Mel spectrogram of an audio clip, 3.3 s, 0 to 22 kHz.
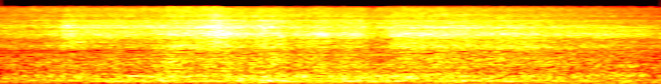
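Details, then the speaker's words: Steady high-pitched hissing with a soft swell from ultrasonic agitation of irrigant in a final cycle at the second session, a week after calcium hydroxide dressing, during retreatment of a painful maxillary second premolar with periapical radiolucency in a 46-year-old woman. "at the second session a week later the canal is react cest and revised in a final cycle of ultrasonic agitation of the irrigant solution is performed"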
